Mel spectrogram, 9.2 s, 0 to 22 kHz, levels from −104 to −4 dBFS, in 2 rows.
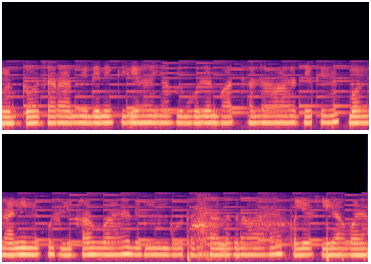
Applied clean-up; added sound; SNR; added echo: none; Ringtone; 15 dB; none.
